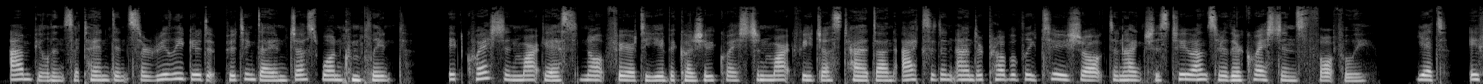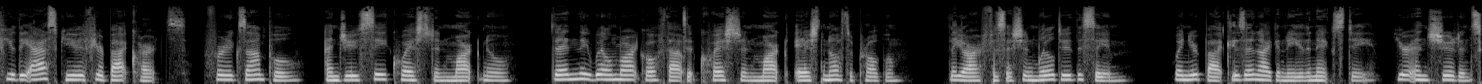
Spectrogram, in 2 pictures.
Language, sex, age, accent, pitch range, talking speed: English, female, 20-39, British, 190-220 Hz, 180 wpm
